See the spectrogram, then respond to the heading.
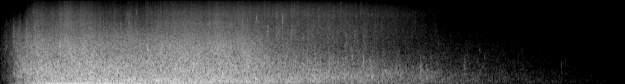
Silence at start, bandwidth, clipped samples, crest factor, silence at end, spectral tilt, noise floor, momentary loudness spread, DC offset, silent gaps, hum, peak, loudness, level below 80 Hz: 0.1 s; over 20 kHz; under 0.1%; 14 dB; 1.95 s; -5 dB/octave; -70 dBFS; 17 LU; under 0.1%; none; none; -2 dBFS; -14 LUFS; -22 dBFS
